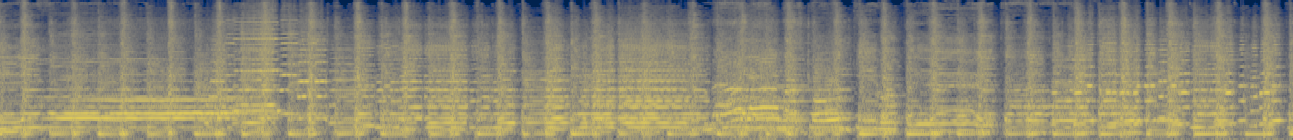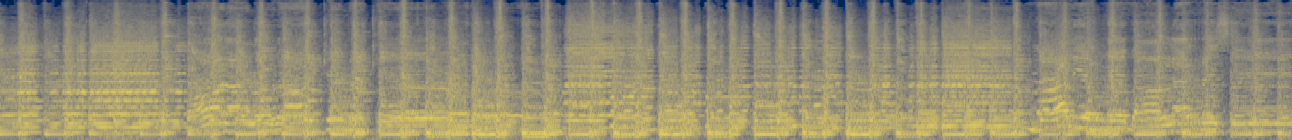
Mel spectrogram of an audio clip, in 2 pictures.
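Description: Hohner Verdi piano accordion playing a ranchera melody over steady strummed acoustic guitar.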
